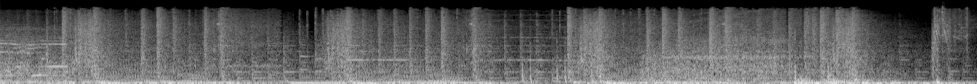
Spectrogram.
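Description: Israeli air strikes on Gaza bring dense, loud volleys of gunfire and booming explosions, repeated bursts crowding one another across the whole stretch, with voices faintly mixed in.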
